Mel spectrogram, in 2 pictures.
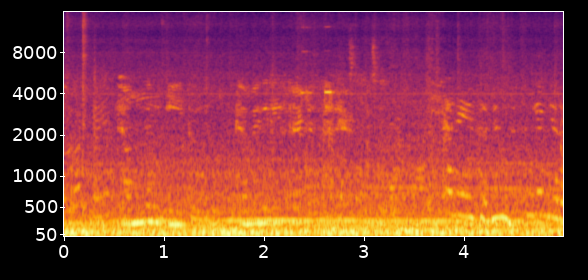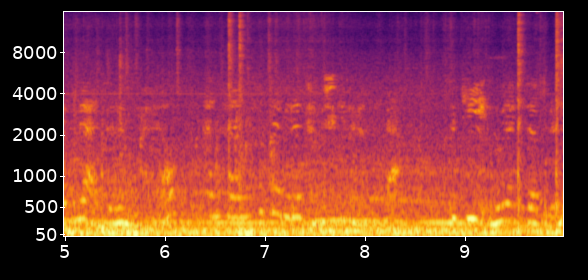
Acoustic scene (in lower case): bus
